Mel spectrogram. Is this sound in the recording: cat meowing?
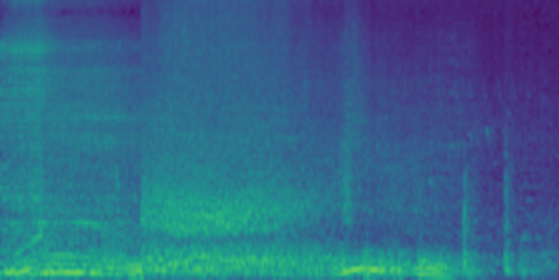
no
